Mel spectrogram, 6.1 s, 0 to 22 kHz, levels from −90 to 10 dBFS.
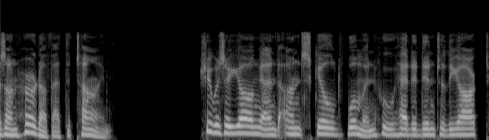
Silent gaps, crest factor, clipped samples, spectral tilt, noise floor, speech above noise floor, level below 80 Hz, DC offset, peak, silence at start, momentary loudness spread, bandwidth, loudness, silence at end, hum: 1.52-2.50 s; 14 dB; under 0.1%; -6.5 dB/octave; under -90 dBFS; over 65 dB; -62 dBFS; under 0.1%; -12 dBFS; 0 s; 7 LU; 8.4 kHz; -26 LUFS; 0.2 s; none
